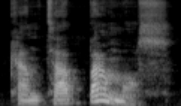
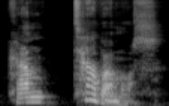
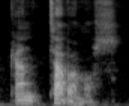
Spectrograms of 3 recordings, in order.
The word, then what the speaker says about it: cantábamos: Well, without an accent on it, we would have to say cantabamos, because we would have to stress the penultimate syllable. But the word is actually pronounced cantabamos, and so we need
